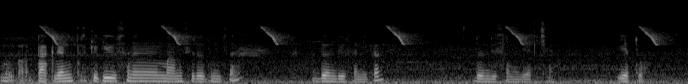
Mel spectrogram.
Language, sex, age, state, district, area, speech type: Marathi, male, 30-45, Maharashtra, Sangli, urban, spontaneous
